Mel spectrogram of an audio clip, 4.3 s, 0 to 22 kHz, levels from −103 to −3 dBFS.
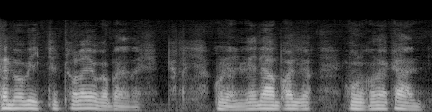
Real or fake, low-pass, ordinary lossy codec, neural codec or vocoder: fake; 10.8 kHz; none; codec, 44.1 kHz, 7.8 kbps, Pupu-Codec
